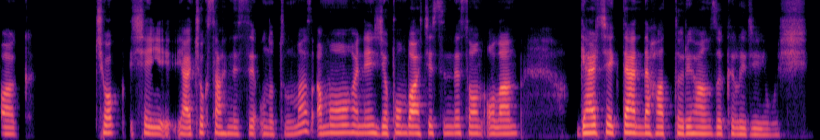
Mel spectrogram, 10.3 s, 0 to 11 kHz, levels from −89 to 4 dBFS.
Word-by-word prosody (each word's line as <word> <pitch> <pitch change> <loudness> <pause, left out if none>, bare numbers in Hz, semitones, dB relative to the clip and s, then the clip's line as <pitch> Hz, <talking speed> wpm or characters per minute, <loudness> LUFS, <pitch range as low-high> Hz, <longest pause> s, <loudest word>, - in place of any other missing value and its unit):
Bak, 155 -2 -3 0.7
çok, 180 -1 -2
şeyi, 160 -4 -3
ya, 150 -2 +3
çok 180 +2 -4
sahnesi 160 -2 -3
unutulmaz 150 +7 -6
ama 180 +3 +1
o, 185 - -4
hani, 175 0 0
Japon 170 +1 -2
bahçesinde 170 0 +2
son 170 -1 -1
olan, 160 +1 +1 0.7
"Gerçekten 180 -1 +5
de 170 - +5
Hattori 165 0 0
Hanzo 160 -1 0
kılıcıymış." 140 -3 -6
165 Hz, 110 wpm, -25 LUFS, 155-175 Hz, 0.7 s, Gerçekten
